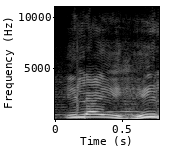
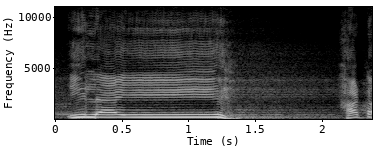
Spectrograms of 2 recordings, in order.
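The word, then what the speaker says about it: إليه: আস্তাগফ আমার সাথে বলেন এখন আমার সাথে বলেন আস্তাগফিরুল্লাহা ও ইলাই ইলাইহি লেখা আপনি থামবেন ওয়াকফ করলে শেষের হরফ জজম হয়ে যাবে ইলাই হাটা উচ্চারণ হবে কিন্তু ইলাইহি বলবেন না আসতাফিরুল্লাহ ইলাই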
